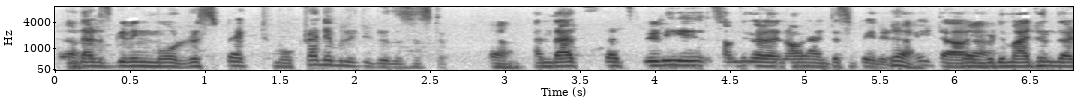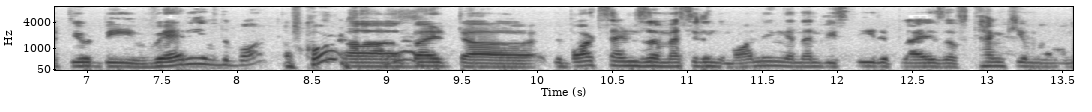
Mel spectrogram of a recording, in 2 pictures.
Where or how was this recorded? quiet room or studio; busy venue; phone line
busy venue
